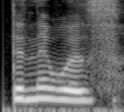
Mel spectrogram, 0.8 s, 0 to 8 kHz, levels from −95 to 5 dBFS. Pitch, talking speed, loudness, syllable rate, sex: 235 Hz, 230 wpm, -14 LUFS, 6.6 syllables/s, female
